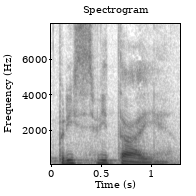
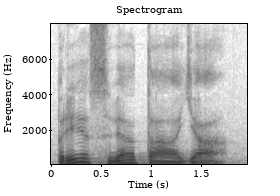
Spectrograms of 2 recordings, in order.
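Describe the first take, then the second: First: No y-glide comes before the final vowel. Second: A clear y-glide comes before the final vowel. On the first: This is the standard literary pronunciation. "В литературном произношении это" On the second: This is the strict church pronunciation. "С точки зрения церковного произношения"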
